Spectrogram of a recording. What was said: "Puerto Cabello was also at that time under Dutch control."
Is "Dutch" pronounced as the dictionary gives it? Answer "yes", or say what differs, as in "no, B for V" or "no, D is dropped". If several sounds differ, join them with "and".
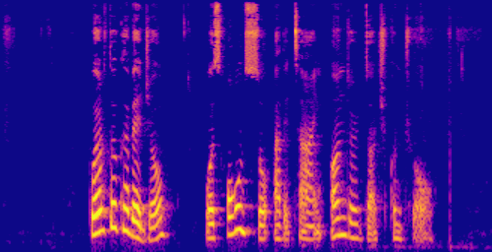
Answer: yes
